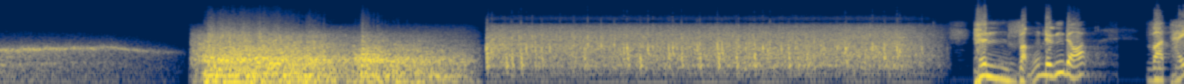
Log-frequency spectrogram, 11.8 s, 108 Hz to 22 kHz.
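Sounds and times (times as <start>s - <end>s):
heavy spring rain pouring down: 1.9s - 9.5s
thunder: 1.9s - 9.5s
speech: 10.5s - 11.0s, 11.5s - 11.8s.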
